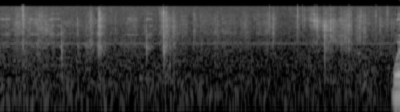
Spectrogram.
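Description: Near silence with a few faint, scattered clicks and rustles: scissors and a foam adhesive sheet being handled on a craft mat.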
